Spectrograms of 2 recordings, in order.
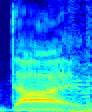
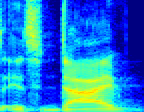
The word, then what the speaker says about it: DIIV: It's DIIV, DIIV. It was called, you spell it the regular way, but it's after the Nirvana song.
